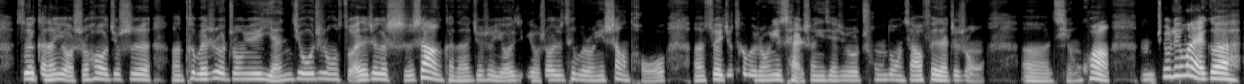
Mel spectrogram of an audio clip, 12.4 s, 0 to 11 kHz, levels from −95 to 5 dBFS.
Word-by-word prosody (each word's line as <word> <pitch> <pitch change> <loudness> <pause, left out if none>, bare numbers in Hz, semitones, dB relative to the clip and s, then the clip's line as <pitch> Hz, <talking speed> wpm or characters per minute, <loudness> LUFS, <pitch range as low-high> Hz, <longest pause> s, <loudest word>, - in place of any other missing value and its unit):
所 230 - +3
以 - - +4
可 205 - -1
能 190 +1 +2
有 190 -5 +1
时 190 +4 -4
候 220 +1 +1
就 205 +1 -5
是， 200 -1 -1 0.2
呃， 180 0 -4
特 180 +7 -3
别 210 0 +4
热 235 0 +1
衷 215 +1 -4
于 215 0 +2
研 180 -1 -1
究 220 0 +2
这 225 - -8
种 210 -2 -3
所 175 - -6
谓 - - +4
的 190 - +3
这 225 - 0
个 205 - +2
时 175 0 -4
尚， 240 -1 +6
可 175 - -5
能 155 0 -5
就 180 +2 -7
是 185 -2 -4
有 155 0 -2
有 160 -1 -6
时 185 - -5
候 185 - 0
就 185 - -3
特 215 +5 -6
别 190 - -5
容 170 -1 -3
易 175 - -4
上 185 +1 -3
头， 140 +1 -7 0.3
呃， 165 0 -1
所 200 +5 +1
以 - - +2
就 190 +1 -7
特 - - -9
别 185 - -2
容 175 +1 -2
易 190 - +1
产 170 -3 -1
生 180 +3 -5
一 170 - -3
些 170 -1 -4
就 170 0 -4
是 170 - -3
冲 190 +2 -10
动 185 -2 -5
消 180 +1 0
费 195 +1 0
的 170 -2 +4
这 175 - -6
种， 150 -8 -9 0.4
呃， 150 -2 -3
情 145 +1 -10
况。 210 -4 +6 0.3
嗯， 195 +1 -5
就 310 - -1
另 345 +2 +3
外 355 -9 +9
一 - - +2
个 230 -1 +9
185 Hz, 340 characters per minute, -23 LUFS, 170-215 Hz, 0.4 s, 外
